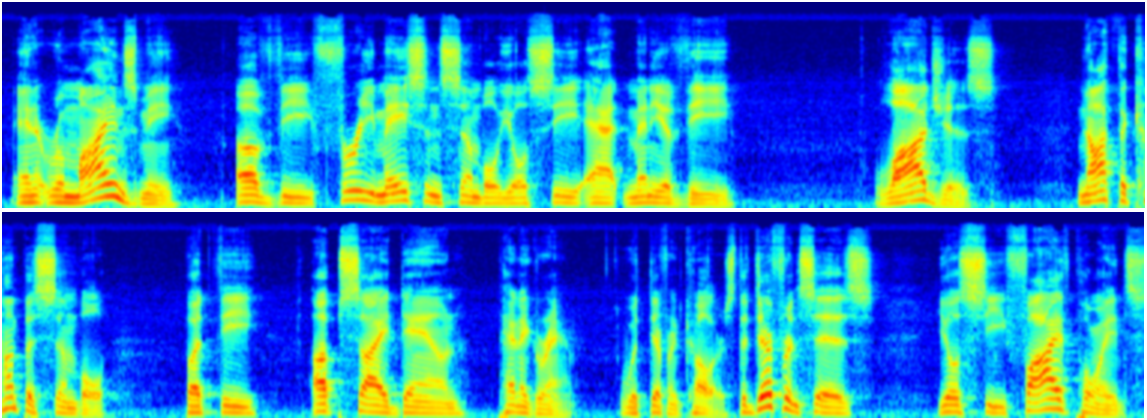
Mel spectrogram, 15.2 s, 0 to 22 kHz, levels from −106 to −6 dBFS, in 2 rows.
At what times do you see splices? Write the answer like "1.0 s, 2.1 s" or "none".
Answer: 5.4 s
